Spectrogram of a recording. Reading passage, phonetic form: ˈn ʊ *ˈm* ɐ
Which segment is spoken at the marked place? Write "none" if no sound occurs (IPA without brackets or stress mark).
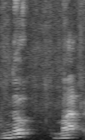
m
